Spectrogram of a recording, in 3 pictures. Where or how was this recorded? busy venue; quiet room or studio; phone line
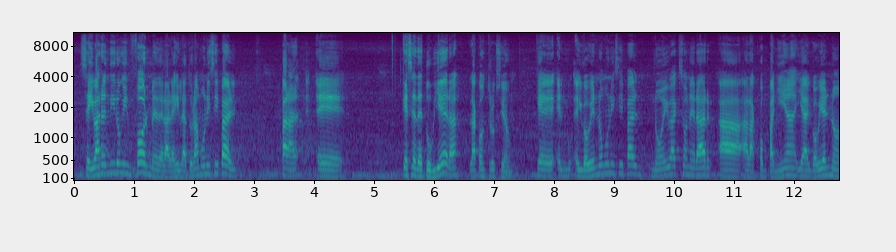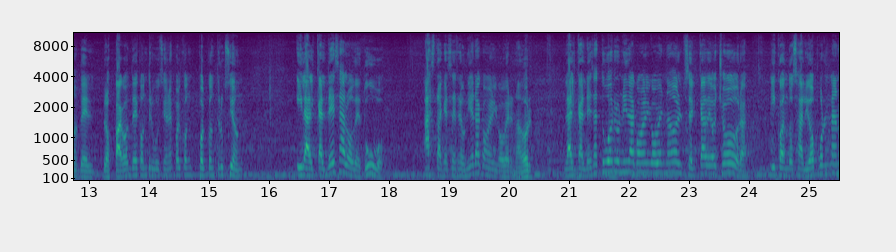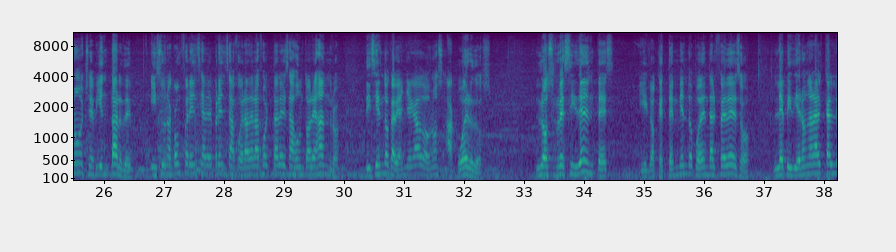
busy venue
